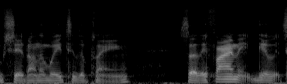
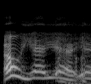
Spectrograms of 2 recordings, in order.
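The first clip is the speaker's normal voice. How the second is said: put-on much higher and louder "Oh, yeah, yeah, yeah" in her accent; exaggerated imitation of her accent; 7 dB louder than usual. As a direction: repeat her accent more hammed-up. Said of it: "that's the way she said it".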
